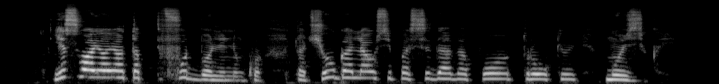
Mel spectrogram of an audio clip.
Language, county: Lithuanian, Panevėžys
